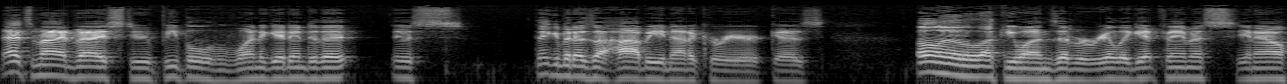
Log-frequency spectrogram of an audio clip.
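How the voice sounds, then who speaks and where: A man talks at a moderate pace, his intonation fairly even, with a quiet background behind him. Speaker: vlogger. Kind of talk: casual vlog chat. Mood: wry, mildly grumbling. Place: home room. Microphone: phone near.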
